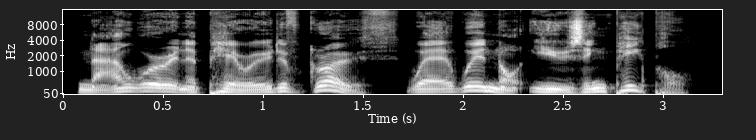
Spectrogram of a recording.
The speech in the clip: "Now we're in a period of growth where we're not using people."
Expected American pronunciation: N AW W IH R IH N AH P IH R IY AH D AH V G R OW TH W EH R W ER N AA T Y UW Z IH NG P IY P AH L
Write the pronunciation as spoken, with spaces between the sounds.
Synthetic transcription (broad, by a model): N AW W IH R IH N AH P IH R IY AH D AH V G R OW TH W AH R W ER N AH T Y UW Z IH NG P IY P AH L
